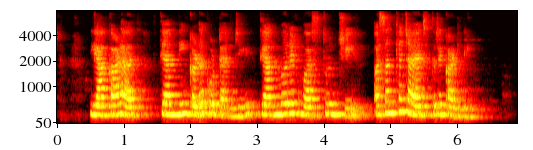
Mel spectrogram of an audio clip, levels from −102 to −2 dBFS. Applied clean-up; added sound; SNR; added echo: none; none; none; reverberation time 0.6 s.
